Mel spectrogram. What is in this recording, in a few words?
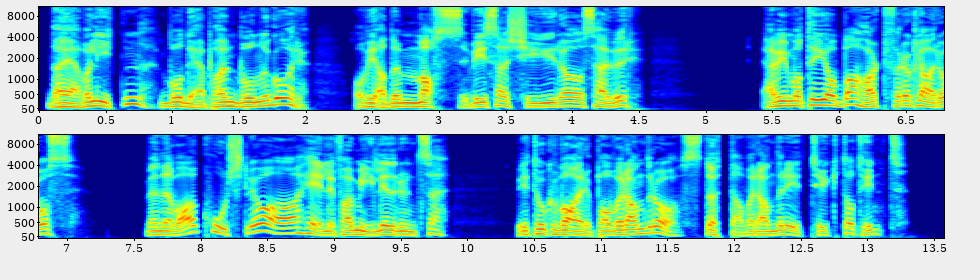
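Norwegian dub man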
